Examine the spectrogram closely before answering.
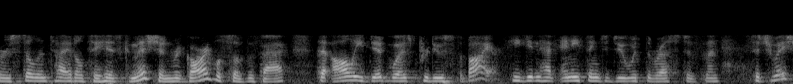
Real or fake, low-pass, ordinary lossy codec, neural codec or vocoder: fake; 7.2 kHz; AAC, 16 kbps; codec, 16 kHz, 1 kbps, X-Codec, WavLM features, trained on Multilingual LibriSpeech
